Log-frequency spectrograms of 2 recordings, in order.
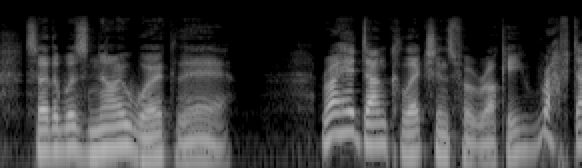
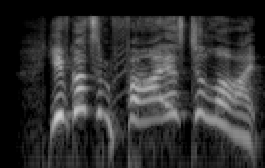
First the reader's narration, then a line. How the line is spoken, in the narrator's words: yelled Steve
